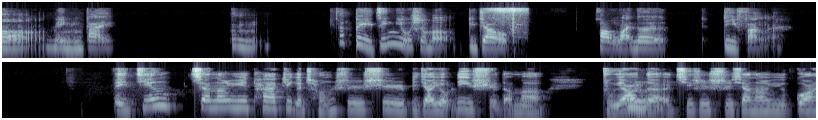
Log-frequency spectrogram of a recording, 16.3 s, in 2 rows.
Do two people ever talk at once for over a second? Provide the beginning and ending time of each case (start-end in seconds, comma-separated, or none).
none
